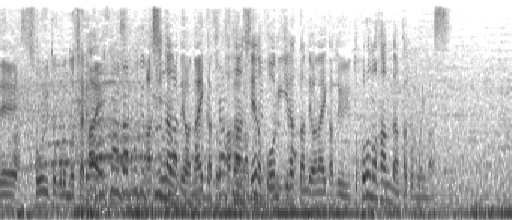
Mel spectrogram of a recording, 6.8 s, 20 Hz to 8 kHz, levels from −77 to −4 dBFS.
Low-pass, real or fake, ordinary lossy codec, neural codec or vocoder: 7.2 kHz; real; MP3, 48 kbps; none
